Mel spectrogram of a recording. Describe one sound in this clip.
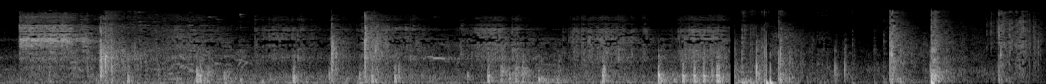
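A firework fountain hisses and sprays sparks.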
